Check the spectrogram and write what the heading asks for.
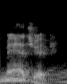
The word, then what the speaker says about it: Majic: the majority intelligence committee Majic is pronounced magic ironically uh or not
